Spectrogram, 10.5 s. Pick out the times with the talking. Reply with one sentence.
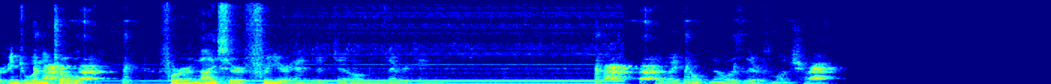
You can hear the talking from 0.0 to 4.5 s and from 6.5 to 8.2 s.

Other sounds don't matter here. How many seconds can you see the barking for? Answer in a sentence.
The barking can be heard for 4 seconds in total.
